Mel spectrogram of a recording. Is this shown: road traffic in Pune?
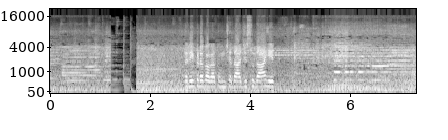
yes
